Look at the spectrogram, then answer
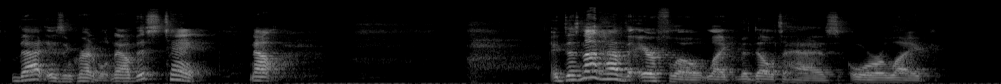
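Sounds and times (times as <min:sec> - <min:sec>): man breathing through nose: 0:02.2 - 0:05.5.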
